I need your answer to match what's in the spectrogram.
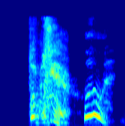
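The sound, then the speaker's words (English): A single loud sneeze with a sharp breathy burst, followed moments later by a brief spoken reply from someone. “Bless you.”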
